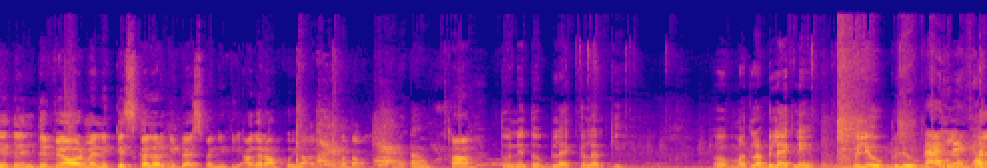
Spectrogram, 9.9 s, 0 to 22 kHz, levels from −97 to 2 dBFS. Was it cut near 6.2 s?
no; 0 cuts

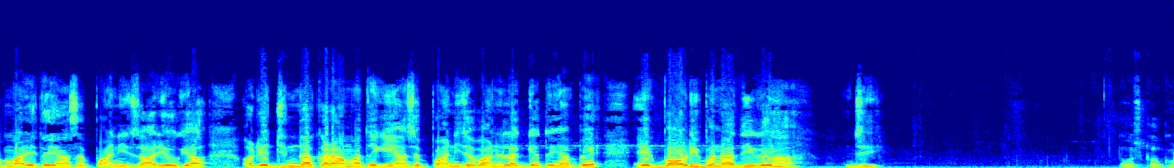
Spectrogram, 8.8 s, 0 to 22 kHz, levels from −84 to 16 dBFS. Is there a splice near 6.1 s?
yes; 1 cut; at 6.1 s

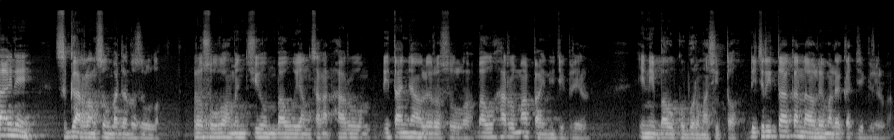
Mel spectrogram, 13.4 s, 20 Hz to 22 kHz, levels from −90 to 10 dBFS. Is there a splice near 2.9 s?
yes; 1 cut; at 2.9 s

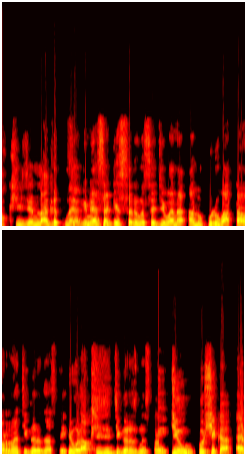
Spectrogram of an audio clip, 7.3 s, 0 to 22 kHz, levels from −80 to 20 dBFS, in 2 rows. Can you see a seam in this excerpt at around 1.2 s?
yes; 2 cuts; at 1.2 s, 6.0 s

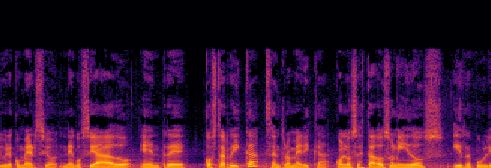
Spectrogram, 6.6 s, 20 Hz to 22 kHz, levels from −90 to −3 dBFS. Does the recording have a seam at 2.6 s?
no; 0 cuts

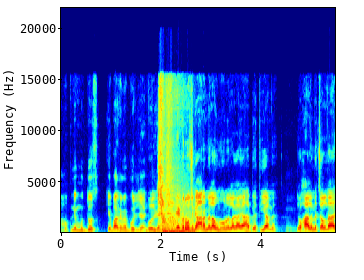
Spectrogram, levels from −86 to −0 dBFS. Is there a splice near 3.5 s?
no; 1 cut; at 2.3 s

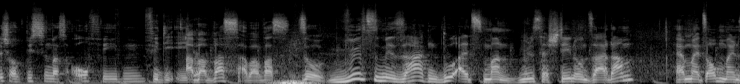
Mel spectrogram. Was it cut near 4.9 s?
no; 3 cuts; at 1.4 s, 2.9 s, 6.1 s

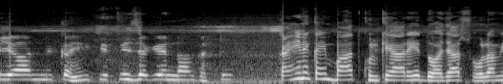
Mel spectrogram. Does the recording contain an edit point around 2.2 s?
no; 0 cuts

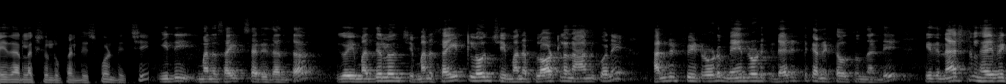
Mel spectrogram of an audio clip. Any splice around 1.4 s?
yes; 1 cut; at 1.4 s

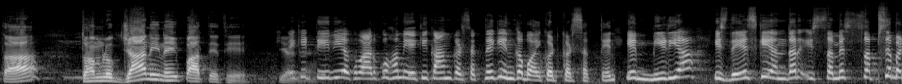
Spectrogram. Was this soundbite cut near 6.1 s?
yes; 2 cuts; at 2.8 s, 6.1 s

